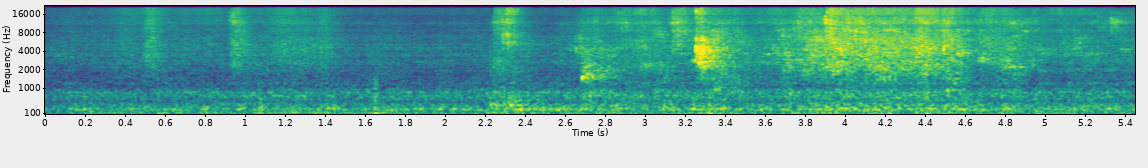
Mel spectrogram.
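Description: Chicken broth pours out of a cooking pot in a low, faint, continuous splashing wash that swells slightly toward the middle and end.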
